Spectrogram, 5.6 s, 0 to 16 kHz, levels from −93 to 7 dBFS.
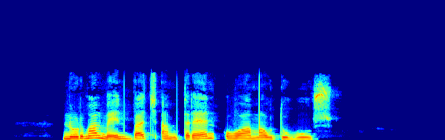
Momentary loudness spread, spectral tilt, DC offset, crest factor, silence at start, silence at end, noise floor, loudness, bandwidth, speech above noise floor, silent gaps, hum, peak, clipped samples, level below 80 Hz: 7 LU; -6.5 dB/octave; under 0.1%; 16 dB; 0.8 s; 1.45 s; -84 dBFS; -16 LUFS; 7.8 kHz; 69 dB; none; none; -2 dBFS; under 0.1%; -58 dBFS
